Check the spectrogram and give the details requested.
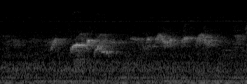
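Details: Red-whiskered bulbul trapped on 27 September 2019 amid fighting; one sweet, tumbling warble followed by softer trailing phrases, with faint hiss behind.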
